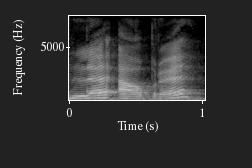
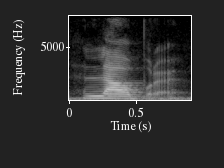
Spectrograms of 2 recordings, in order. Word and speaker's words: l'arbre: So instead of saying le arbre, we would say l'arbre, okay?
